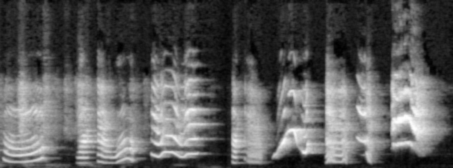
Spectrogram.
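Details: Talking pet parrot that says "mummy" and "papa": a series of about eight harsh, strongly harmonic calls, some curving downward and others rising, each about half a second long with brief gaps.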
